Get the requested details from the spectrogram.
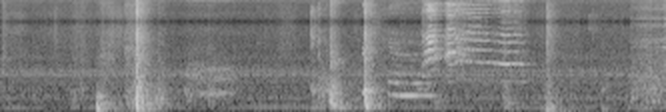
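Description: A refrigerator door opens and shuts.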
